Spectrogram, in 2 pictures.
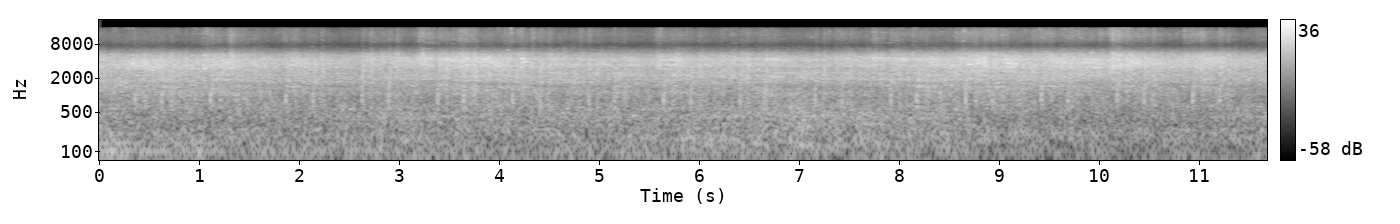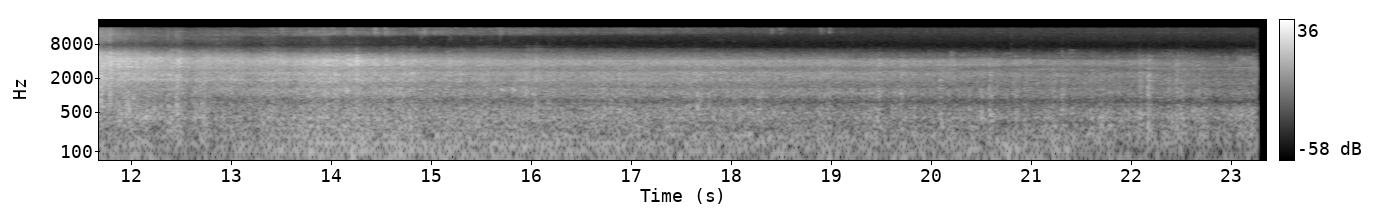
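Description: Passenger coaches of an express train passing close by at speed, their wheels running loudly over the track; after about twelve seconds the noise slowly fades as the train moves away.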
